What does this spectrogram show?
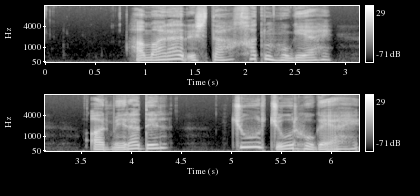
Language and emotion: Urdu, sad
